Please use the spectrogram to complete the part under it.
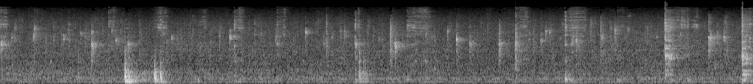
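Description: Mushroom veggie burger vegetables frying in a pan, with a close, busy sizzle and frequent sharp scrapes and clacks of a utensil stirring against the pan, no voices.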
